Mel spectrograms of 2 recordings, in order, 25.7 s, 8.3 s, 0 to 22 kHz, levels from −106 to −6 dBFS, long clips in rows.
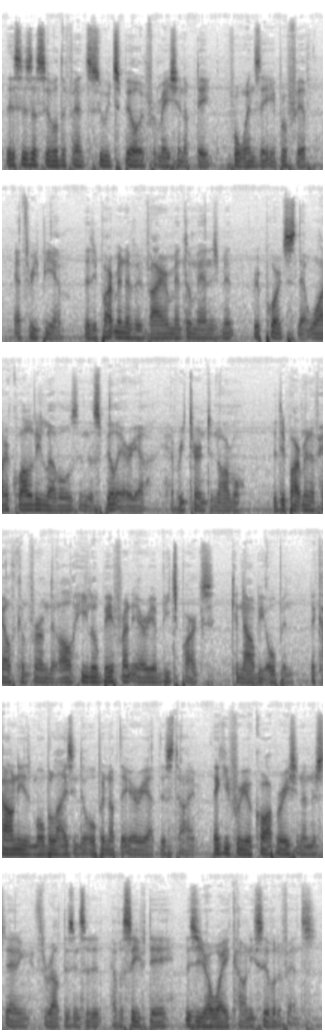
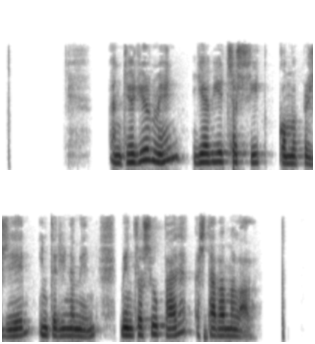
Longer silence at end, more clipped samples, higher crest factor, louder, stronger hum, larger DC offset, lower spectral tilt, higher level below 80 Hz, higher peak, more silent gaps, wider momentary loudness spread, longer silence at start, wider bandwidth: second, 0 s vs 0.4 s; neither; about the same, 22 dB vs 18 dB; second, -35 LUFS vs -26 LUFS; neither; neither; second, -4.5 dB/octave vs -6 dB/octave; first, -48 dBFS vs -64 dBFS; second, -14 dBFS vs -10 dBFS; second, none vs 3.66-3.70 s, 5.69-5.73 s, 7.64-7.88 s; second, 10 LU vs 13 LU; second, 0 s vs 1.45 s; first, 16 kHz vs 8.2 kHz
